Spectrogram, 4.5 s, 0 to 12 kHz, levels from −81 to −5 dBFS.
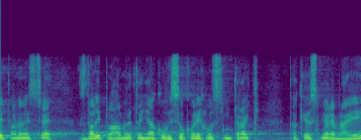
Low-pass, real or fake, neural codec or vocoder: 7.2 kHz; real; none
